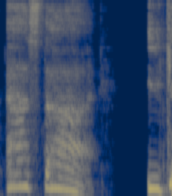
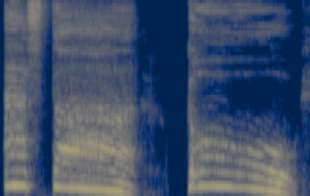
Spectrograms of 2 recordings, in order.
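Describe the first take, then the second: First: High yelled Japanese battle cry calling Asta; screaming it in Japanese. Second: High yelled battle cry calling Asta; screaming a name. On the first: Fan redoes the captain's scream in Japanese, high yell. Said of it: "let me say it in Japanese". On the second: Captain screams at Asta to go, high yelled cry. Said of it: "And he screams". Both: Retold or imitated.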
